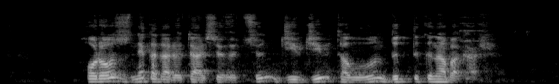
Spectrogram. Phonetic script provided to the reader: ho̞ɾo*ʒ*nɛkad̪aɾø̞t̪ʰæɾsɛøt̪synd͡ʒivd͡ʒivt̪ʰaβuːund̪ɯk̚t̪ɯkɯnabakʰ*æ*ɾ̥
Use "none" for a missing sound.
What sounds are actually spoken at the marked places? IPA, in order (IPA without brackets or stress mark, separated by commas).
z, a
